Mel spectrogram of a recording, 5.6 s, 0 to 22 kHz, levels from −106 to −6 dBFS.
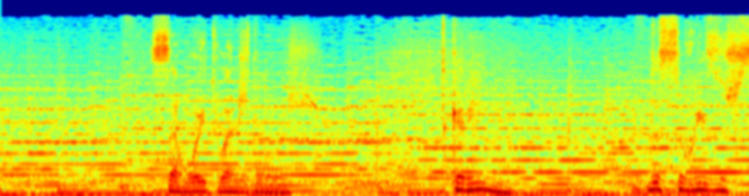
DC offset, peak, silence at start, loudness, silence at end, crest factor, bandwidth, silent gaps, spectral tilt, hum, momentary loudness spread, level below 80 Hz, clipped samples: under 0.1%; 0 dBFS; 0 s; -16 LUFS; 0 s; 14 dB; 16.5 kHz; none; -4.5 dB/octave; none; 7 LU; -22 dBFS; under 0.1%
